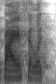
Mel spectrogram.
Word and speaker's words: biophilic: I wanted to hit on what you just said, the biophilic design.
